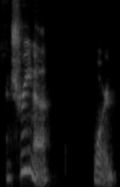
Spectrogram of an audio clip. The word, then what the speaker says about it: Katrina Ward: award is great or Katrina Ward actually I think it's not our name is pronounced right yeah emphasis on the tree I've learned Katrina Ward it's great um Kim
